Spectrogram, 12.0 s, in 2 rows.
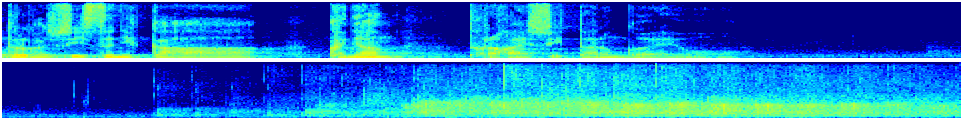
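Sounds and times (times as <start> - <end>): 
speech: 0.0 - 4.6
applause: 6.9 - 11.9.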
